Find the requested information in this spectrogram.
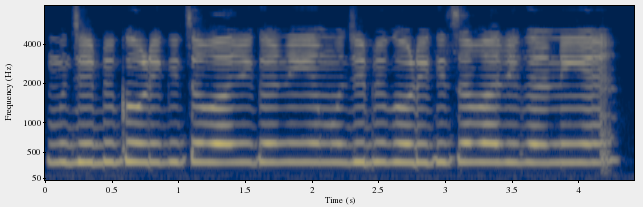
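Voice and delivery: put-on pleading little boy. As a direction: beg like a small child.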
